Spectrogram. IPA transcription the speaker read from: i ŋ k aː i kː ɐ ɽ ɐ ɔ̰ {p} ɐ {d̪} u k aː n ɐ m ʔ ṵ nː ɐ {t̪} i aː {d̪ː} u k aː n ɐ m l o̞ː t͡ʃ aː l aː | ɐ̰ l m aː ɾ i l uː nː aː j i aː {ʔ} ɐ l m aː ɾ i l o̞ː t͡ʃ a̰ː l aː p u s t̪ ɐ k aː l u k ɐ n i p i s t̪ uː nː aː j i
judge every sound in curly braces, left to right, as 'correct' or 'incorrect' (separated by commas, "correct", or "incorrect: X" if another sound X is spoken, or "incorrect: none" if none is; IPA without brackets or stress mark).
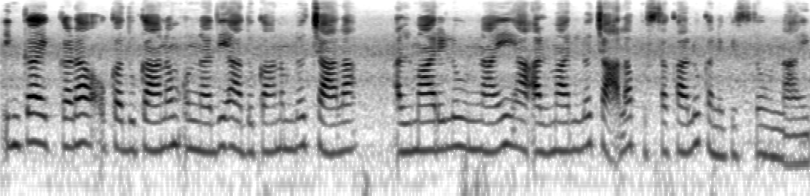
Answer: incorrect: k, correct, incorrect: d̪, incorrect: d̪, correct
